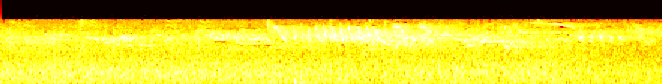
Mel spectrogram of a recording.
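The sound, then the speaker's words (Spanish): Birds sing in spring in a soft, continuous outdoor chorus, with overlapping high chirps and trills that swell slightly midway. No one speaks. “El cantar de las aves, Spivani Ptachku, testimonia la llegada de la primavera, Yaro, a Europa.”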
